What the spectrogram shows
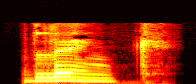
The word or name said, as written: blinkard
